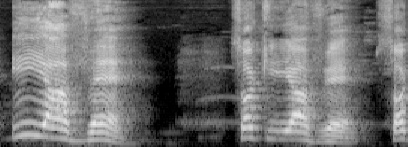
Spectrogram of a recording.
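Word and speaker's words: Yahweh: pronunciado introdução porque ele não tem vocal me desculpe gente mas é demais é e h w h e y não é yhwh dos exércitos ou seja que a gente de certa maneira ele pronuncia como se fosse é o mais próximo de dizer se pronunciar é yaveh só que a ver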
